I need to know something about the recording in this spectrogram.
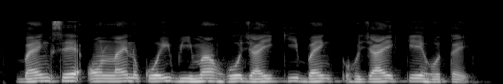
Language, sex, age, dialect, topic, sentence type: Magahi, male, 18-24, Western, banking, question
